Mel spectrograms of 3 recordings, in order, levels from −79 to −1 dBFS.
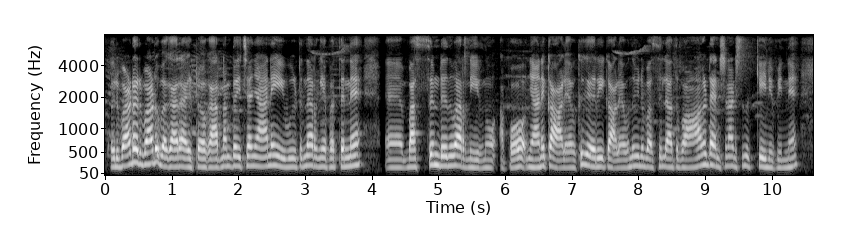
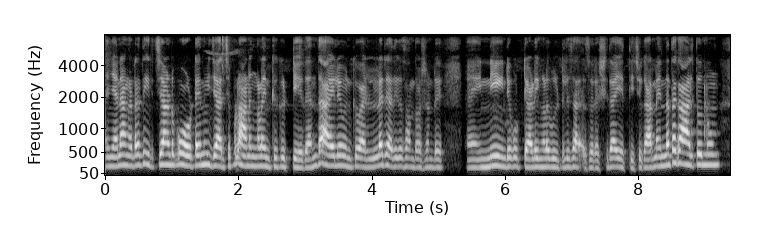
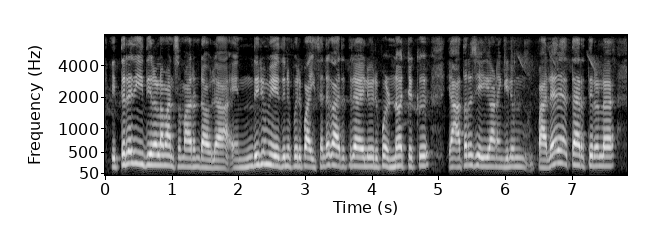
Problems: none marked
